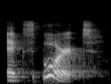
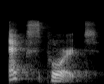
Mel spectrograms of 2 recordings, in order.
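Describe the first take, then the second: First: "export" as a verb, ex-PORT; stress on last syllable. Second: EX- stressed in "export", the noun; stress on first syllable. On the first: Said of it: "if the stress is on the last syllable". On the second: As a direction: say "export" with the weight on EX. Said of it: "have the stress on the first syllable". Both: Shown as a demonstration.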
